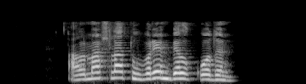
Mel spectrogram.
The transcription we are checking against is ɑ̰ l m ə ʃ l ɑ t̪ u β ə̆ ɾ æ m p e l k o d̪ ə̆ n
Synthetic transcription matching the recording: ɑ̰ l m ɑ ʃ l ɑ t̪ u β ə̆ ɾ e m b e l k o d̪ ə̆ n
